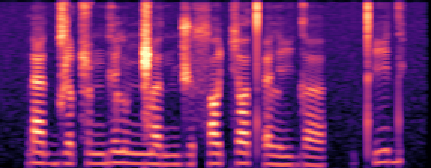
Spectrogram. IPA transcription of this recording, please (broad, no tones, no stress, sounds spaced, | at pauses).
ɾ æ d d͡ʑ ɑ ʈ͡ʂ ə ŋ ɡ ɪ l u ŋ͡ǁ ɜ d n d͡ʒ ʊ s ɒ c ʌ tʼ ɛ l i ɡ ɜ | tʼ i d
